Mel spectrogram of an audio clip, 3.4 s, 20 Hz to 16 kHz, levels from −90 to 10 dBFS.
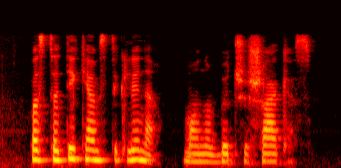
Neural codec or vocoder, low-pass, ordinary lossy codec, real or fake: none; 7.2 kHz; MP3, 96 kbps; real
